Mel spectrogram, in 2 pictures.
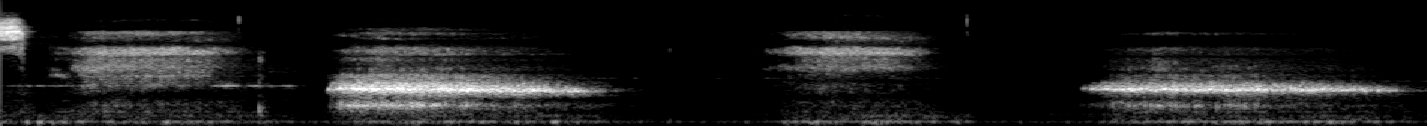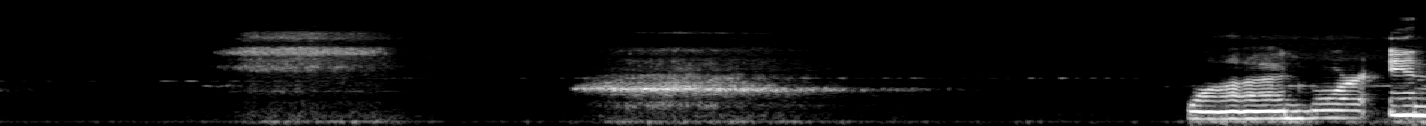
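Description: Slow, deep breathing during a yoga session, about six long breaths in and out separated by quiet pauses, close and clearly audible, with a voice beginning to speak at the very end.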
